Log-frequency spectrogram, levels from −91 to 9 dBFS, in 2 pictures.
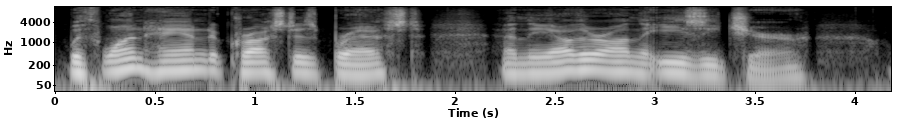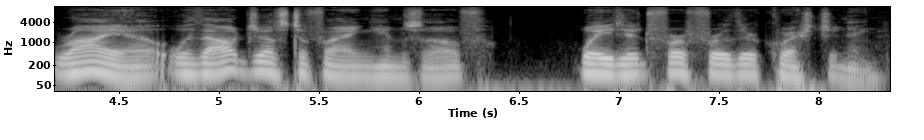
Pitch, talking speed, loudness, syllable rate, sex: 110 Hz, 150 wpm, -18 LUFS, 4.8 syllables/s, male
